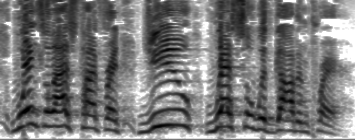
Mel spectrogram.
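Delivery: insistent sermon delivery, building in force; impassioned preaching. Real, not acted. Preacher challenging friends about their prayer life, impassioned preaching. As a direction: press each question home to the congregation.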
